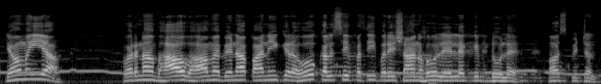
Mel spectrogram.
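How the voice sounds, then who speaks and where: High-voiced Hindi preacher over music. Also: male voice, steady tone, moderate pace. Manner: folksy, questions the crowd directly. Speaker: spiritual preacher. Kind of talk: devotional discourse to a live audience. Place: large devotional gathering.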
